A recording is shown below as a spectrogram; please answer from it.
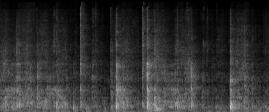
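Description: Powder is stirred in a pan with scraping and clinking spoon strokes, a series of irregular close knocks and scrapes against metal.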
